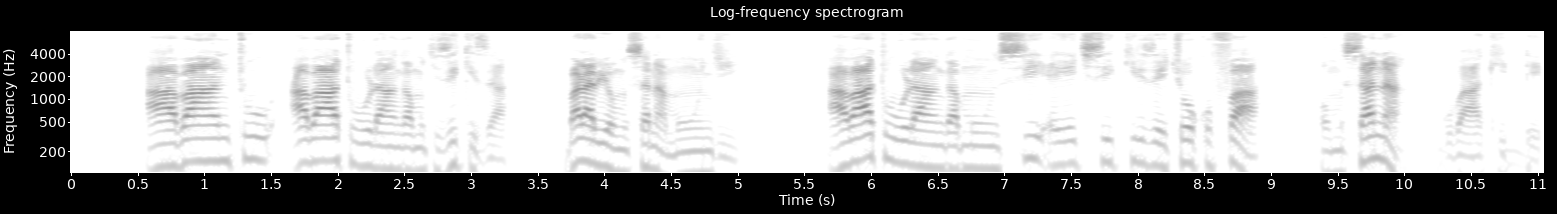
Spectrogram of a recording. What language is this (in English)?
Ganda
